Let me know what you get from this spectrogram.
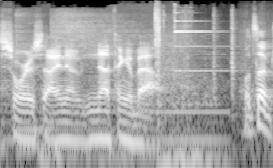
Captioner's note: cash register ring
